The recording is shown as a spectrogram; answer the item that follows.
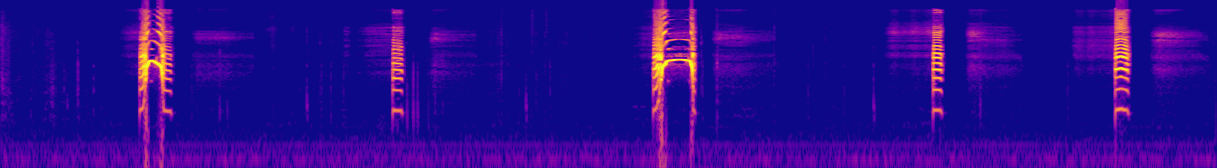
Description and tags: squeeky toy recorded
air, squeek, toy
